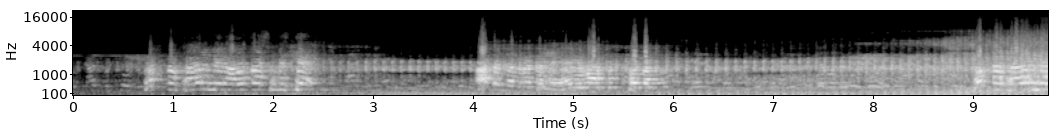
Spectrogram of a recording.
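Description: A man speaks loudly and with animation through a microphone and loudspeaker.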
